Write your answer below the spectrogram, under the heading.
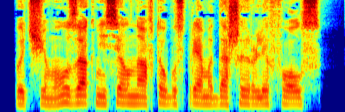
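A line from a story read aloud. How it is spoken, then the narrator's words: Plain. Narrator (Russian): спросил Джим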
